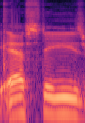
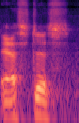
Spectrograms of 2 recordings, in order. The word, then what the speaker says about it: Estes: a video review of the SDS or maybe it's pronounced Estes rascal and hijinks model rocket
